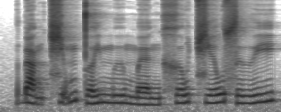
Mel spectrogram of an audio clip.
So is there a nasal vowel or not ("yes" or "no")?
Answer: no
